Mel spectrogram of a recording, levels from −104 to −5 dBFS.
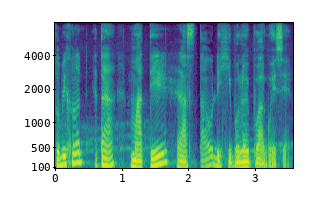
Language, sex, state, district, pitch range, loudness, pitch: Assamese, male, Assam, Sonitpur, 110-160 Hz, -16 LUFS, 135 Hz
